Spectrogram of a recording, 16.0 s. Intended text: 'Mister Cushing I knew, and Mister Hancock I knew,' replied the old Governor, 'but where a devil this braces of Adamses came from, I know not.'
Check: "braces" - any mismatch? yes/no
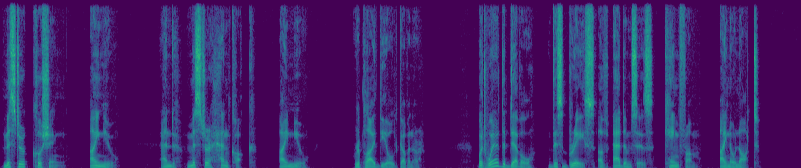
yes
